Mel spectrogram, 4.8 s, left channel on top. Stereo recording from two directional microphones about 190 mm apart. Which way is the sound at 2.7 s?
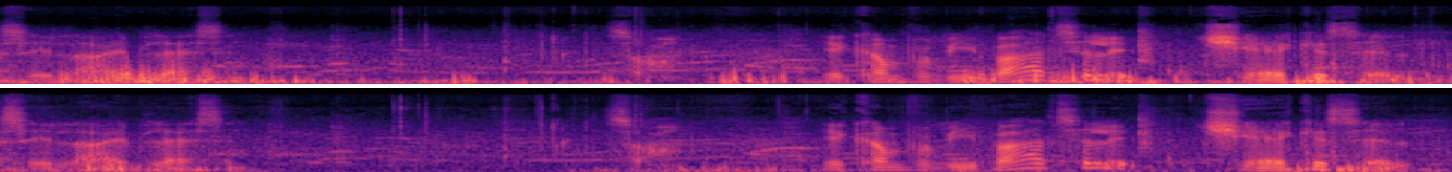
5° right (ahead or behind).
